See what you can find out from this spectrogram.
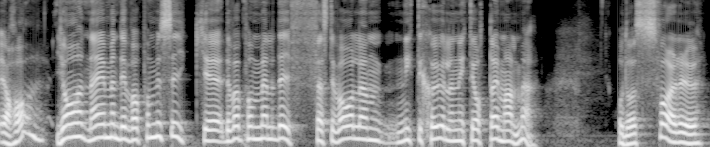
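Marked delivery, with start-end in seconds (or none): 0.0-6.7 high, hesitant imitation of the star; mock uncertain recall. Mimicking the star guessing where they met, high and hesitant.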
